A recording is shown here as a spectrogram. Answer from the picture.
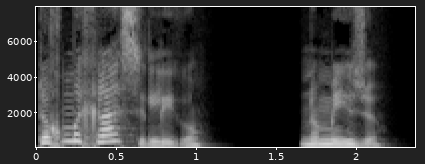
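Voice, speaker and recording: A woman at medium pitch speaks with fairly even intonation, the sound dry and close with no echo. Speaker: podcast co-host, language learning show. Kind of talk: casual chat. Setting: remote call.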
